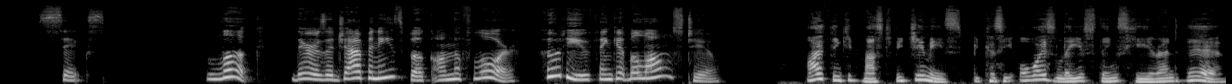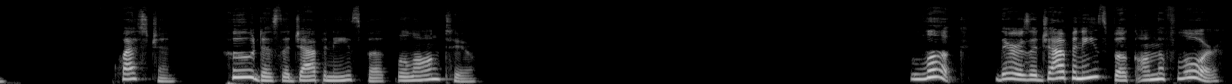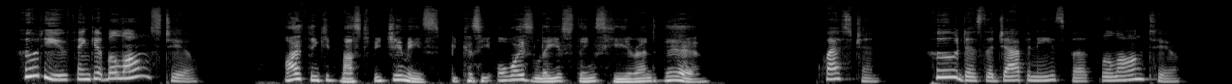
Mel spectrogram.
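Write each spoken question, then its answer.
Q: Who does the Japanese book belong to?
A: Jimmy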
